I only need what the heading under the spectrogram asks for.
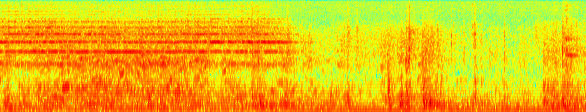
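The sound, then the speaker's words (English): A loud burglar alarm at Snavely Manor rings with a steady, shrill electronic tone for about three seconds during a check of the security system, then cuts off abruptly, leaving a few scattered clattering knocks in the background. “What was that? Oh, the burglar alarm, Mr.”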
